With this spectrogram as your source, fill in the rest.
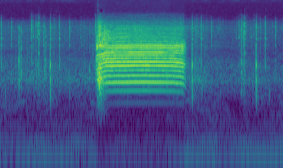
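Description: A sheep cries out sharply when struck.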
